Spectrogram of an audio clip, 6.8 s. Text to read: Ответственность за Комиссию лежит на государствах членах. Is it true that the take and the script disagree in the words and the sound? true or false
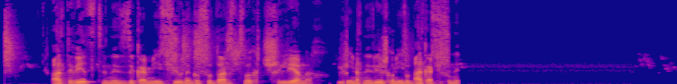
true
